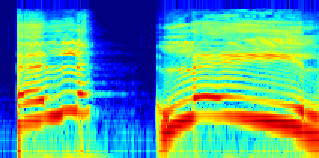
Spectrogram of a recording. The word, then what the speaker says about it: Al-Layl: Do you hear the double L? L, guys, focus, please. Al-Layl. That's the way to say, the correct way to say the night.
